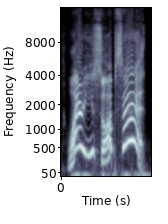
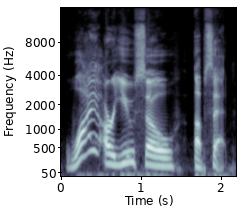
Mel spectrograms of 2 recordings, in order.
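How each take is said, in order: First: High, loud, mocking squeal; mocking high quote. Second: Slow quoted question. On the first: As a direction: mimic her shrill question, much higher. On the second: Retold or imitated. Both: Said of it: "she asks me".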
